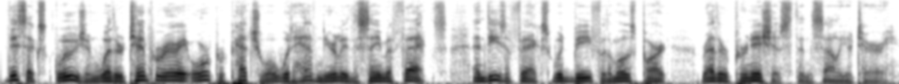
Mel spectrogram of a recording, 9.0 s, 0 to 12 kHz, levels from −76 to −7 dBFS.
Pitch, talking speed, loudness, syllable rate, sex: 120 Hz, 165 wpm, -17 LUFS, 5.2 syllables/s, male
